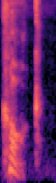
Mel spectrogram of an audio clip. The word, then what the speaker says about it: Gogh: His actual last name, would, due to where he was from, would be pronounced Golf. Vincent Van Gogh. Mhm. But Americans pronounce it go, and the English pronounce it cook.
